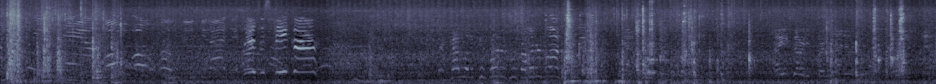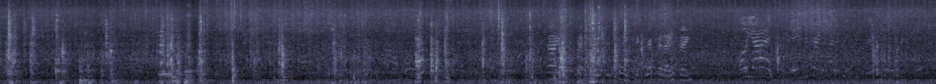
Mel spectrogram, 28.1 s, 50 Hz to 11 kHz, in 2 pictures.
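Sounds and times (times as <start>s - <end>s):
metal crunching and clanking: 0.0s - 4.6s, 5.3s - 28.0s
diesel engine running: 0.0s - 28.0s.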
